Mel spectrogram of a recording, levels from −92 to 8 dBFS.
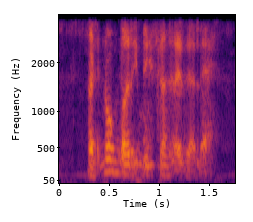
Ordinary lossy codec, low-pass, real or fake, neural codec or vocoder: none; 3.6 kHz; fake; codec, 24 kHz, 1.5 kbps, HILCodec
